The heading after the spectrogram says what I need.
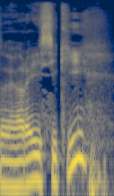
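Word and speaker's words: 零式: Donc on saura que du coup le modèle 0, ça se prononce Reisiki.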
